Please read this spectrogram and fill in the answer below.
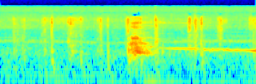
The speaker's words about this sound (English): Must be Prince, old Limp's dog.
